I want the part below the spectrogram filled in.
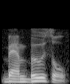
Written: bamboozle

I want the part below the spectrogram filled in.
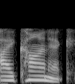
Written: iconic

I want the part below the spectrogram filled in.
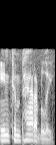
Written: incompatibly

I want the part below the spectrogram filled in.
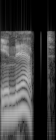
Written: inept

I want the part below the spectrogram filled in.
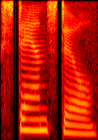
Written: standstill

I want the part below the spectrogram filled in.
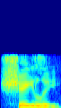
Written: shaley

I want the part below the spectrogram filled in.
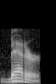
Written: bettor

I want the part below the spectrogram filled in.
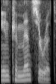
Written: incommensurate

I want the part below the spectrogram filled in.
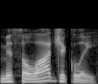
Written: mythologically

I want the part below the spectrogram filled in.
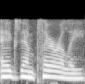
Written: exemplarily

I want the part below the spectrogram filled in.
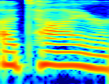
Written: attire

